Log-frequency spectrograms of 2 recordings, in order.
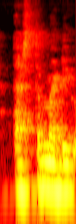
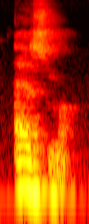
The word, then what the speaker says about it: asthma: पहला प्रोनाउंसिएशन, इसके दो प्रोनाउंसिएशन है, पहला एस्थमा, दूसरा एज्मा। Okay, the first word is एस्थमा एंड the second is एज्मा। Hindi में हम इसको बोलते हैं अस्थमा। ओके, जब आप इसको इंग्लिश में प्रोनाउंस करेंगे तो आपको प्रोनाउंस करना है एस्थमा और एज्मा।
